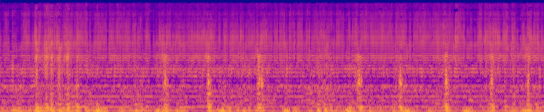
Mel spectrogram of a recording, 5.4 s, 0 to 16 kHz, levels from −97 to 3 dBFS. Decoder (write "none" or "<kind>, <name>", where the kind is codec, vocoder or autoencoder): vocoder, BigVGAN v2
